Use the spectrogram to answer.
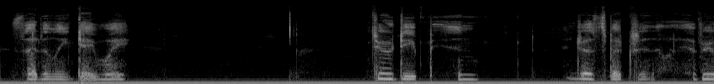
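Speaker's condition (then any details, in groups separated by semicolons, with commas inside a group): Cerebral palsy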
